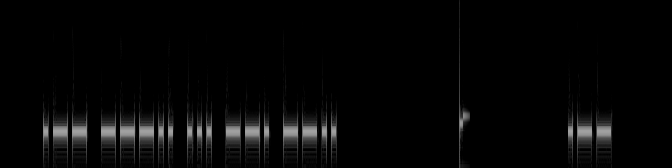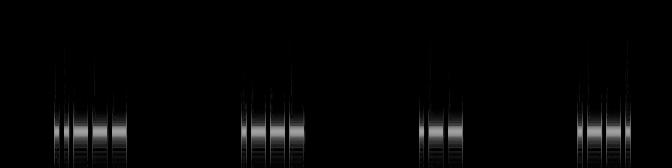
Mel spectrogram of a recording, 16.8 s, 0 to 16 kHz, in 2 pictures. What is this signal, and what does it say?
Morse code, heard as a keyed tone, about 20 wpm, spaced as for 9 wpm, 700 Hz. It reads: W8SGZ W2JWP
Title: USA Call Signs - 5 Characters - 8x Character Spacing - 20wpm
